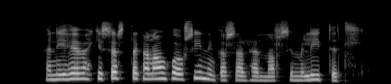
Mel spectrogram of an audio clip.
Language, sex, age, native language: Icelandic, female, 30-39, Icelandic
